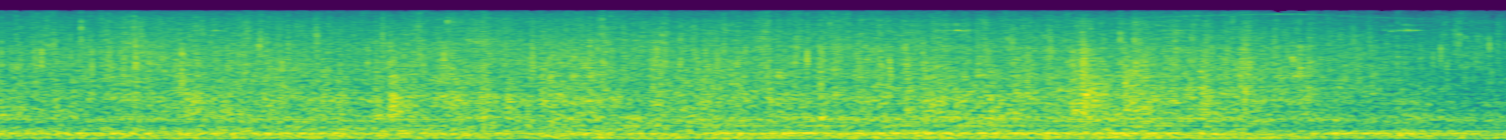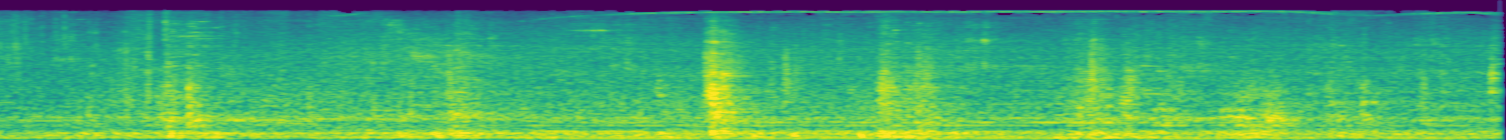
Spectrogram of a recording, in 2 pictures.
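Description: Rocks clatter and thud as they drop into a truck bed.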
